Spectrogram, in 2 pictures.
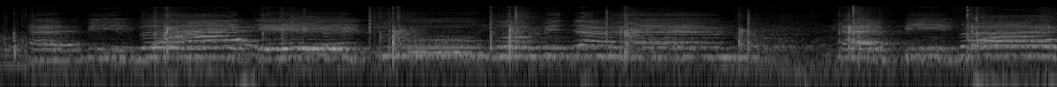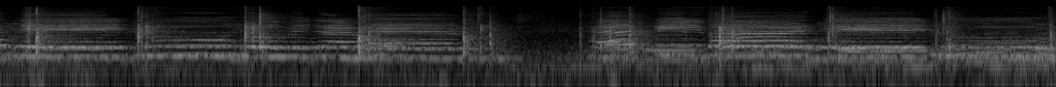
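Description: A group of adults and children singing a birthday song together, with hand clapping in time through the singing.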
